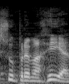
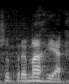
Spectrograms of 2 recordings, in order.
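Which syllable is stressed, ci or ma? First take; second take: ci; ma. First: The stress falls on the syllable ci. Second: The stress falls on the syllable ma. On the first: The speaker calls it right. "se dice supremacía ... tiene tilde la I" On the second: The speaker calls it wrong. "no supremacia"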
